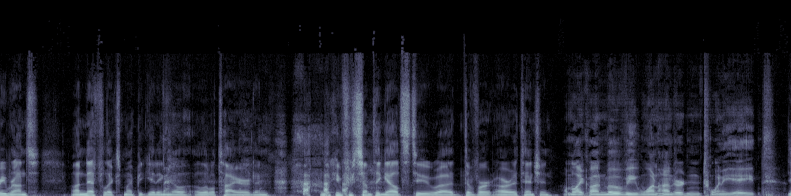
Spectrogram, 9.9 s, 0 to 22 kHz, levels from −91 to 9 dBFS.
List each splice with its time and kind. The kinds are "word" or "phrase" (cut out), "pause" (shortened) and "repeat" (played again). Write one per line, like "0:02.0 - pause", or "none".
0:07.0 - pause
